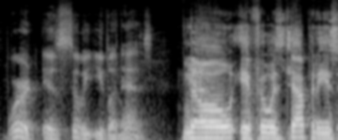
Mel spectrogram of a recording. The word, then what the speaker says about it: Ibanez: completely made that up another uh company brand that's been mispronounced ibanez ibanez was a spanish or it should be ibanez it's a spanish company that that made guitars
